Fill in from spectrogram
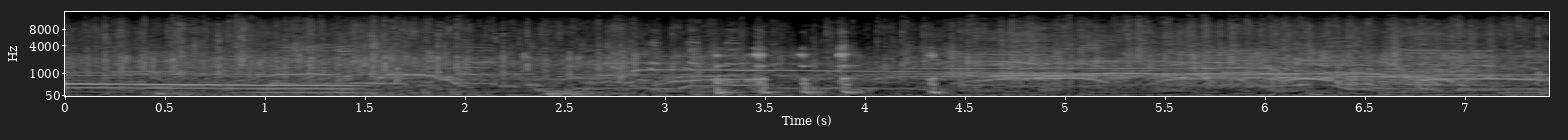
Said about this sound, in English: Oh, that's great. You deserve every round of that applause.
